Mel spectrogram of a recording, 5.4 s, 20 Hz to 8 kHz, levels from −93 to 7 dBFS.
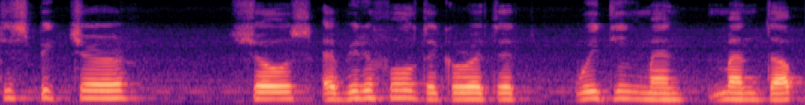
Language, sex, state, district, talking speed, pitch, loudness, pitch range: English, male, Nagaland, Dimapur, 100 wpm, 145 Hz, -17 LUFS, 140-160 Hz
